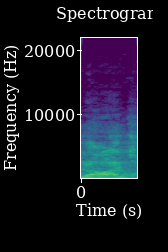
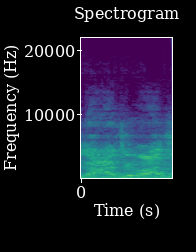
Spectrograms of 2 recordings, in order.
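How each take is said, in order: First: The vowel is an open 'aw' sound. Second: The vowel is a long 'aa' sound. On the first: "उसको लॉज चाहिए था" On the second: "यहां पे औ का उच्चारण नहीं है, आ"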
